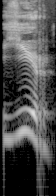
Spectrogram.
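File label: "йир", Komi, female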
